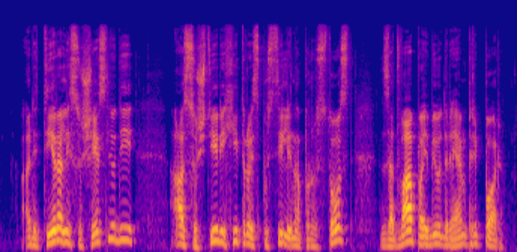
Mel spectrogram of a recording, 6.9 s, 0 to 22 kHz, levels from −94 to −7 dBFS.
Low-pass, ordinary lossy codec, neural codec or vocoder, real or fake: 14.4 kHz; none; vocoder, 44.1 kHz, 128 mel bands every 256 samples, BigVGAN v2; fake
